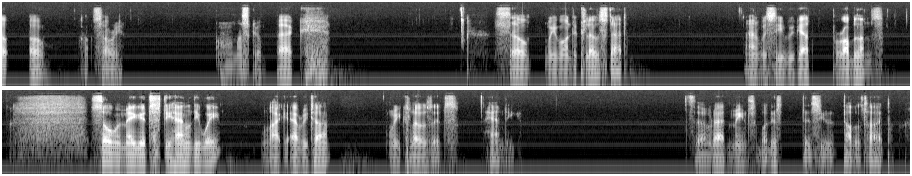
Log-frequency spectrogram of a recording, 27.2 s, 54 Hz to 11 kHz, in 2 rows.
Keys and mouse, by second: 1.4 ctrl+y, 2.1 ctrl+y, 2.6 ctrl+y, 6.2 ctrl+z, 9.3 f, 10.2 f, 11.3 ctrl+z, 11.9 ctrl+z, 13.3 a.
